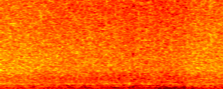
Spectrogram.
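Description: Faint room tone: a steady low hum with light hiss, no distinct event.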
